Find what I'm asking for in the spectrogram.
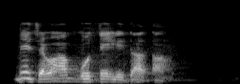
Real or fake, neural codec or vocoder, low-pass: fake; codec, 16 kHz in and 24 kHz out, 1.1 kbps, FireRedTTS-2 codec; 7.2 kHz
